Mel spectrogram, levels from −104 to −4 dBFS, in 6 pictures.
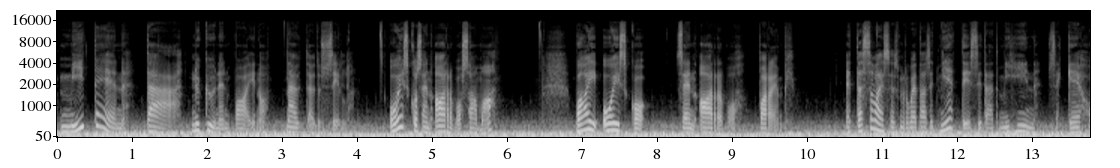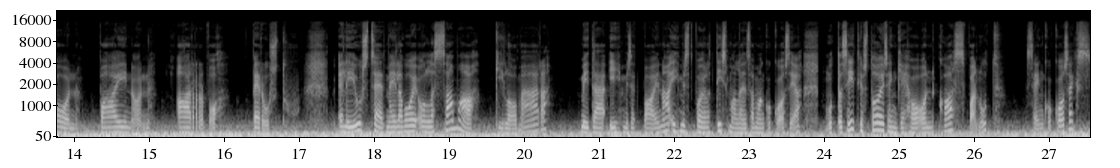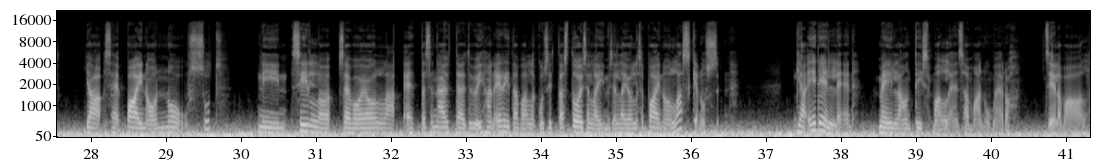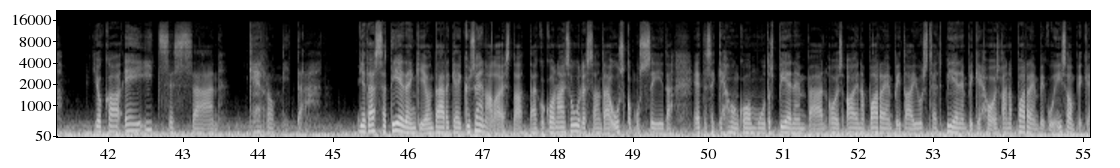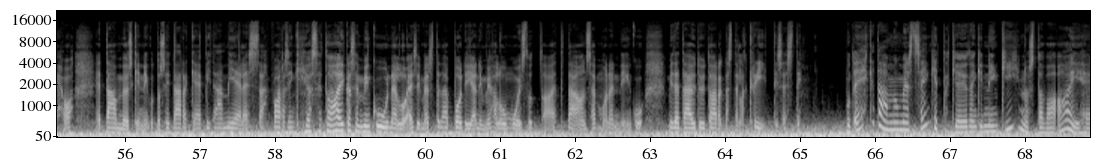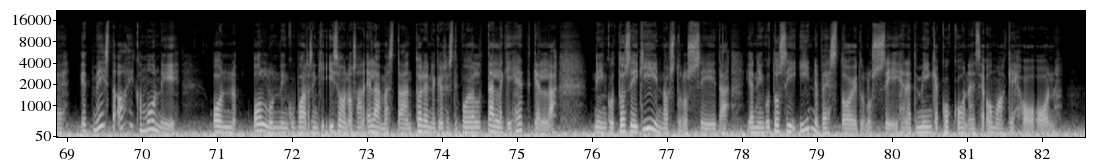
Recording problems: low rumble; noticeable; throughout; 10 dB below the speech

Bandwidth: 15 kHz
